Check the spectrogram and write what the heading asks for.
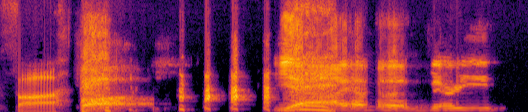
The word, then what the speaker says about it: Fach: Fach.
